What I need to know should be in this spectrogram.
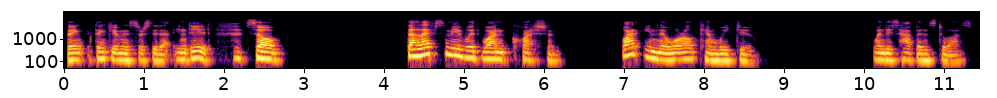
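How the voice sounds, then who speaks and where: Male academic, earnest lecturing delivery with pauses, mid pitch, dull lo-fi audio. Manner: earnest, lecturing with frequent hesitations. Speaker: psychologist discussing counseling practice. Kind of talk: academic discussion.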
